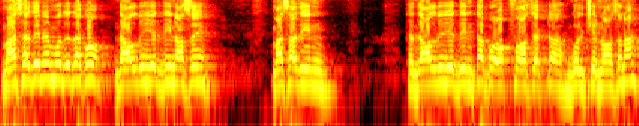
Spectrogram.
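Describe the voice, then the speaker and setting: A man's voice: extremely high pitch, little pitch movement, fast, fairly bright tone, smooth. A man teaches tajweed as a classroom lesson. He keeps asking rhetorical questions and answers them himself. He often checks in with short tag questions. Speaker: Quran recitation teacher.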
